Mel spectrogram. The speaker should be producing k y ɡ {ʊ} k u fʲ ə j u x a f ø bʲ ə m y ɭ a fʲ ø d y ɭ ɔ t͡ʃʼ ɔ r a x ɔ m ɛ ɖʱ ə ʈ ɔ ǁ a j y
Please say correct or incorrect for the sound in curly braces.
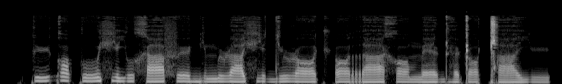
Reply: incorrect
